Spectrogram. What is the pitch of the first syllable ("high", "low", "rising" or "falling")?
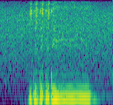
low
